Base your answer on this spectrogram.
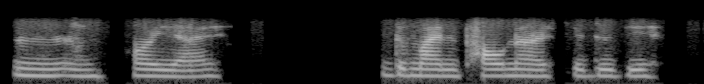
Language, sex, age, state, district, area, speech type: Manipuri, female, 30-45, Manipur, Chandel, rural, conversation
